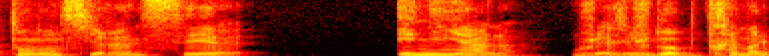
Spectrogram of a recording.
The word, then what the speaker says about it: Eniaël: Marie-Ange, je vois que ton nom de sirène, c'est Enial. Je dois très mal prononcer, mais tu peux nous dire comment on prononce ton nom de sirène, Marie-Ange? Alors, mon nom, c'est Eniaël. Ok.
